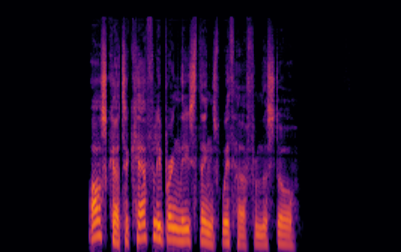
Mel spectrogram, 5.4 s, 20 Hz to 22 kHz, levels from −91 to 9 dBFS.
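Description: Nothing in this speech recording sounds technically wrong at any point. There are no events to place in time and nothing that calls for a fix.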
